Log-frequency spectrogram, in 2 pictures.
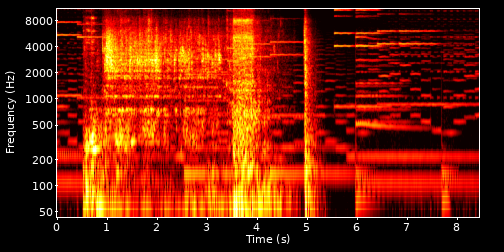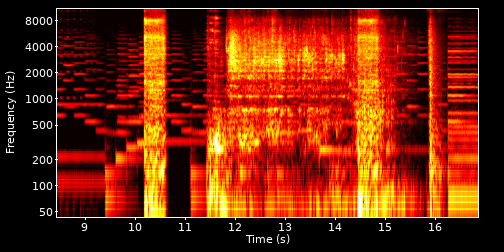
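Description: A toilet flush from the video game I Have No Mouth, and I Must Scream: a loud rushing gush of water, repeated with a mechanical thunk, and an eerie tonal musical passage between the flushes.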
